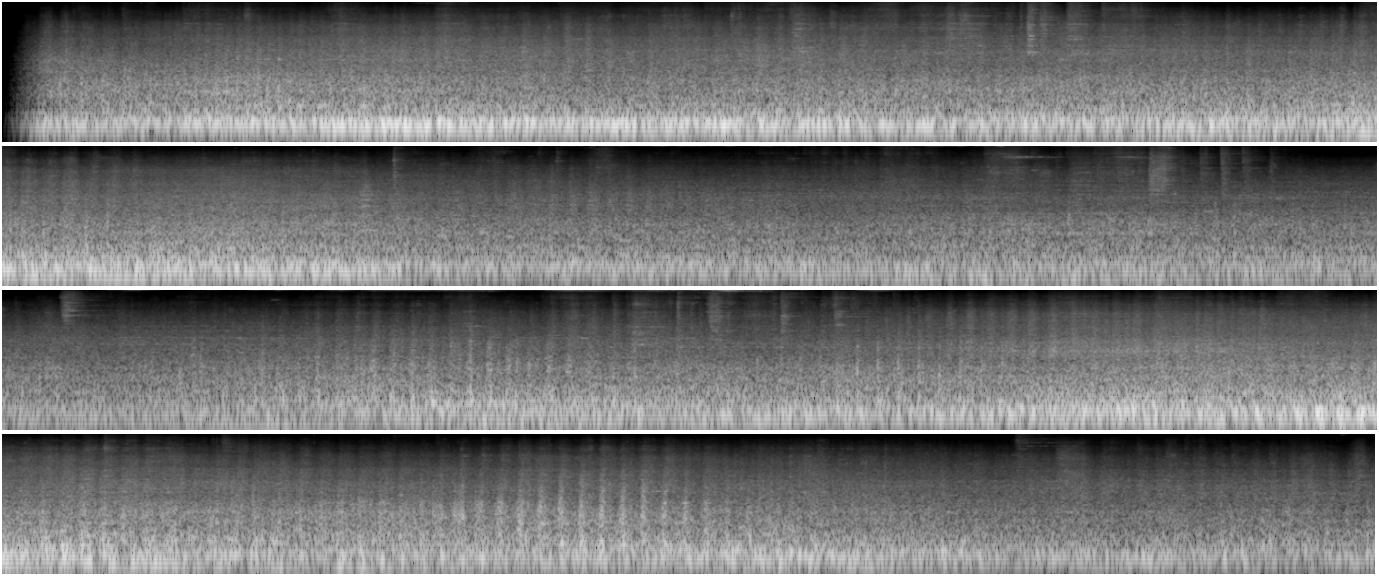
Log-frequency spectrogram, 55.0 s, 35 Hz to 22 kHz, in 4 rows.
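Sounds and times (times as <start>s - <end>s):
train passing by: 0.0s - 54.9s.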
